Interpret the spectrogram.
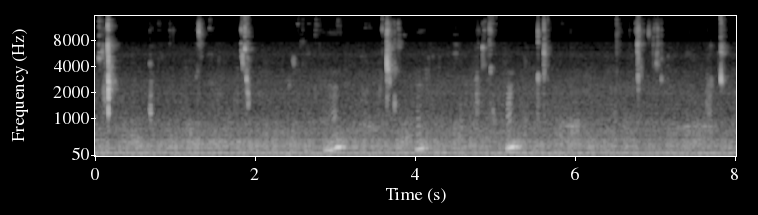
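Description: Close-up chewing and mouth sounds of a person eating fried fish by hand. Soft clicks are scattered throughout, and brief louder mouth sounds come about three, four and five seconds in.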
